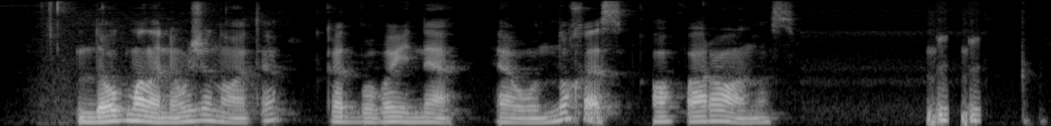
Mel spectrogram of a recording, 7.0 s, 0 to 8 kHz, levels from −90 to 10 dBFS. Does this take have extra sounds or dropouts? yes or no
yes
